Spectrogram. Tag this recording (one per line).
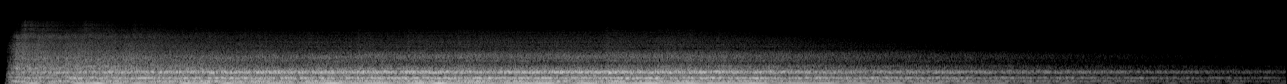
reverb
ambient
dark
experimental
atmosphere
